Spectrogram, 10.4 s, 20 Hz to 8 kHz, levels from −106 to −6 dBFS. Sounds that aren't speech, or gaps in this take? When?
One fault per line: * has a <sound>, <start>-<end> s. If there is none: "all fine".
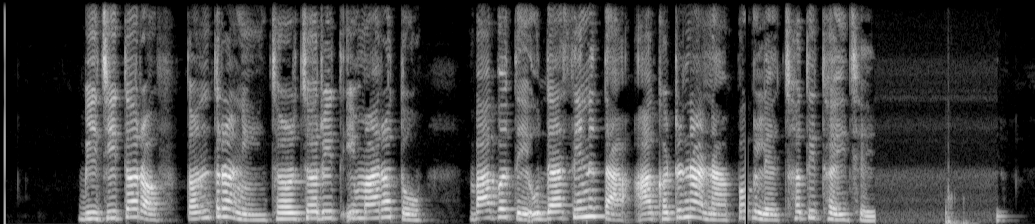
* has a dropout, 7.5-7.5 s
* has a thud, 9.4-9.8 s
